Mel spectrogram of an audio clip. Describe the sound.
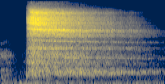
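A voice imitates the sharp sizzling hiss of a blacksmith's hot metal plunged into water to cool, one loud burst that starts abruptly and slowly fades out over a couple of seconds.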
